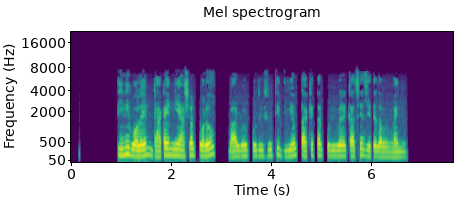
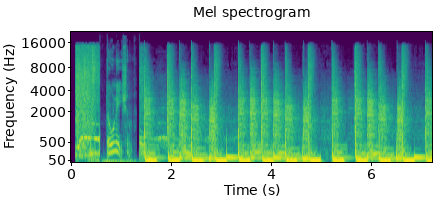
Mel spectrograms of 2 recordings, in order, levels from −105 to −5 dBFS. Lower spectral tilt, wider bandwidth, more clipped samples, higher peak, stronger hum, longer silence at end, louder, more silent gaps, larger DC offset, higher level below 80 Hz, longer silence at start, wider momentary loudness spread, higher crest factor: first, -8.5 dB/octave vs -5 dB/octave; second, 7.2 kHz vs 15.5 kHz; neither; about the same, -2 dBFS vs -4 dBFS; neither; first, 0.95 s vs 0 s; about the same, -19 LUFS vs -17 LUFS; first, 2.90-3.15 s, 3.58-3.63 s, 4.55-4.60 s, 4.88-4.92 s, 5.06-5.12 s vs none; neither; second, -58 dBFS vs -16 dBFS; first, 0.95 s vs 0.1 s; first, 12 LU vs 4 LU; first, 18 dB vs 10 dB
